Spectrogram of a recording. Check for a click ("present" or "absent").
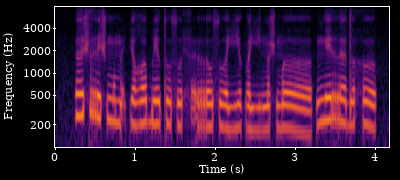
absent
